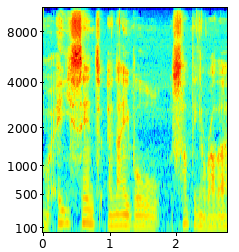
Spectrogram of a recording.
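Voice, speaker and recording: A man with an Australian accent in a relaxed tone, against noticeable background noise. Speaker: flight sim streamer. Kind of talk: casual live-stream commentary. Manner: relaxed, hesitant with fillers.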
